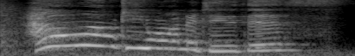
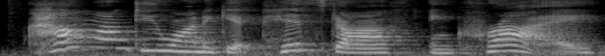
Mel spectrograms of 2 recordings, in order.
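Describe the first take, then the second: First: High, loud and fed up; exasperated shout. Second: Said in the usual way. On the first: Real, not acted. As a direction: hit it high and hard, exasperated. Exasperated rhetorical challenge.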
